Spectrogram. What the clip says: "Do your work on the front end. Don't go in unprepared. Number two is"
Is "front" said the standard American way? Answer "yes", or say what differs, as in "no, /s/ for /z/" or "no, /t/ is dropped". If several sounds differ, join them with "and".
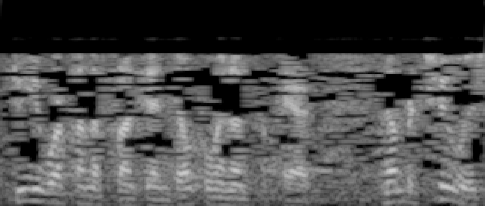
yes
